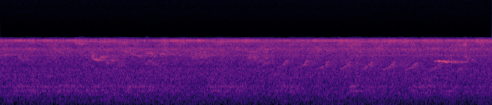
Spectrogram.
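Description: Steady chorus of insects trilling. About four seconds in, a quick run of short, sliding bird notes joins it.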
